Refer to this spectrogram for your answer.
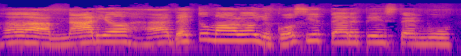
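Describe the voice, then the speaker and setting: Woman voicing a weary cartoon brother, exasperated, grumbling, slow-talking. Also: mid-range voice, pushed and bright, pitched below the performer's own voice. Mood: irritated. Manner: exasperated, sighing "jeez". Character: weary grumbling brother, annoyed at being woken.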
